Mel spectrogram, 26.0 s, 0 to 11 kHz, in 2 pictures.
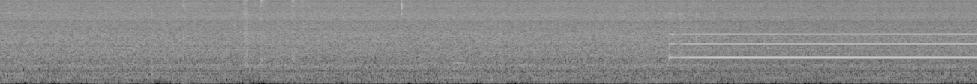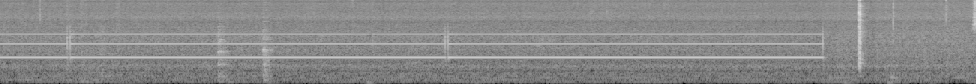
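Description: A steady audio test tone of about 1 kHz with fainter overtones, used to modulate a CB radio transmission, comes on about nine seconds in, holds evenly for about fifteen seconds and cuts off suddenly. Before it there is only low background hum, and a sharp click follows shortly after it stops.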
